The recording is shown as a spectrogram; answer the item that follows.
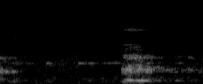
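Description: Speech only: a man's voice says one drawn-out "a" about a second in, between quiet pauses with faint room tone.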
